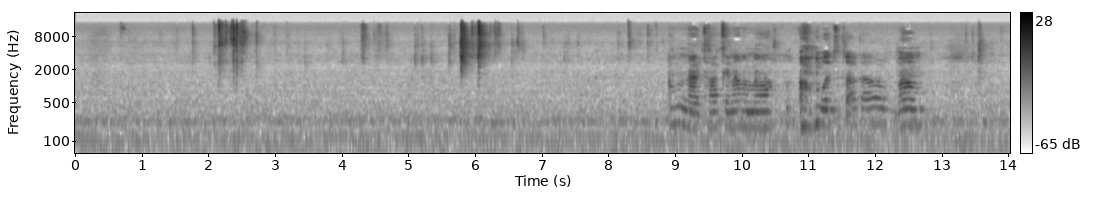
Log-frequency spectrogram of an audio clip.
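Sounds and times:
low background hum: 0:00.0 - 0:14.0
crab shell cracking: 0:01.7 - 0:02.8, 0:04.2 - 0:06.8.

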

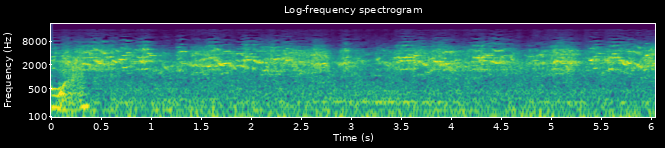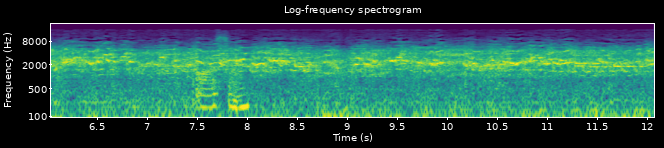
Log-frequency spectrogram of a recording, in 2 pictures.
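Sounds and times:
parrots squawking: 0:00.0 - 0:12.0.

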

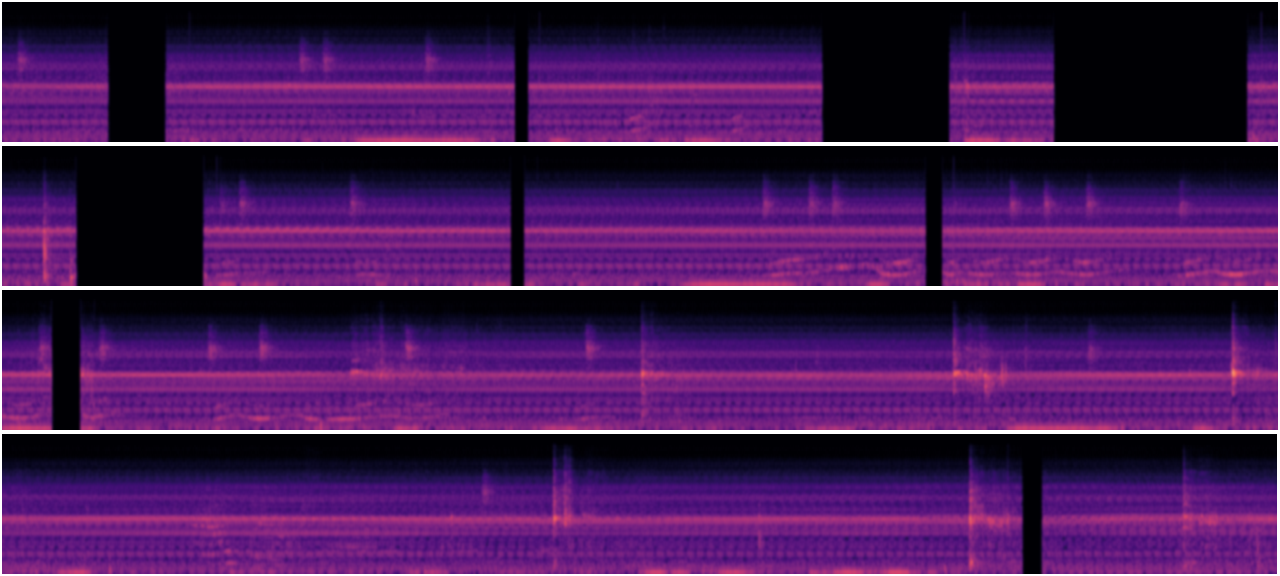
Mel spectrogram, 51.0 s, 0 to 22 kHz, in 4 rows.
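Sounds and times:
high whine: 0:14.8 - 0:51.0
steady hum: 0:14.8 - 0:51.0.

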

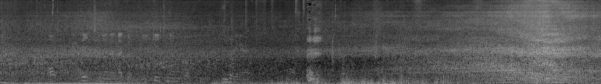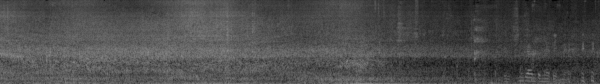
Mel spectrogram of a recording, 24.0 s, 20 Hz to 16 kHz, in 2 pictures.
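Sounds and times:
steady traffic noise: 0:00.0 - 0:24.0
vehicle passing close by: 0:06.9 - 0:20.6.

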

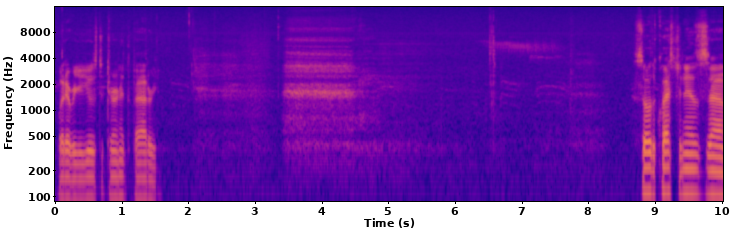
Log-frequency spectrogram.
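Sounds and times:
person breathing near microphone: 0:02.0 - 0:05.8, 0:07.4 - 0:08.4
faint click: 0:06.4 - 0:06.8.

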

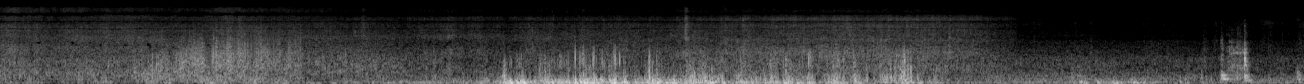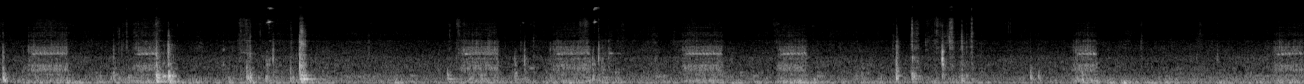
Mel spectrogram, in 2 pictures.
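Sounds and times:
knocks of rope and fittings: 0:22.0 - 0:24.1.

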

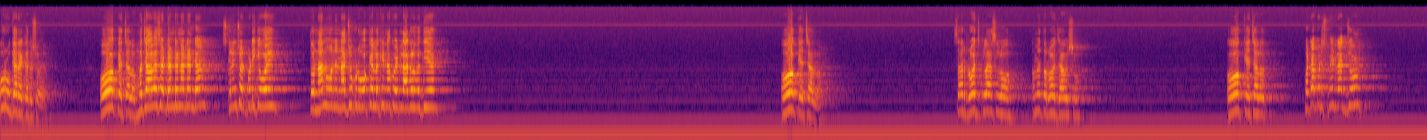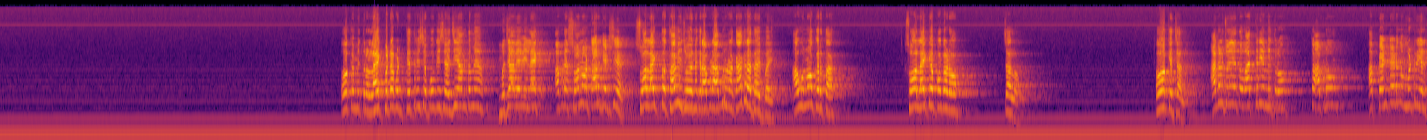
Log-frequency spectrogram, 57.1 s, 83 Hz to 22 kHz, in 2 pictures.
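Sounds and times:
electrical mains hum: 0:00.0 - 0:57.0.

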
